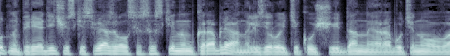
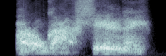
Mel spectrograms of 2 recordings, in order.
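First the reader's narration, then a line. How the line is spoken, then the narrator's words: Growled. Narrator (Russian): прорычал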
